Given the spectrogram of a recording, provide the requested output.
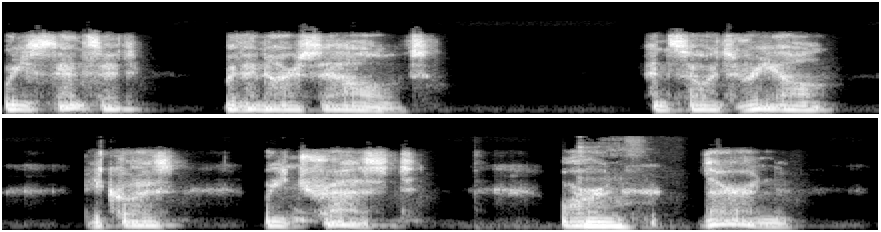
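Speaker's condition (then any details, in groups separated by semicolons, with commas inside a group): Vocal cord paralysis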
